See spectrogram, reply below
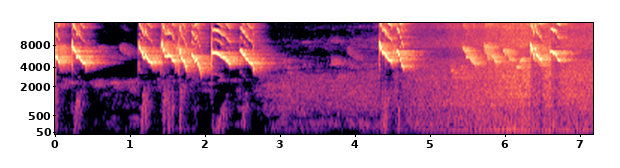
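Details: An oriental white-eye sings tirelessly to encourage other white-eyes to sing: fast strings of high, falling whistled notes in two bursts, followed by softer, more distant twittering against a light background hiss.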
